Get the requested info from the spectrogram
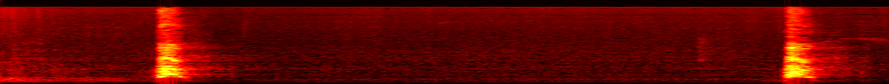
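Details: Neighbour's dogs taunting another dog from across a stockade fence, digging under it to get through; two loud, sharp single barks about four seconds apart, with a low rumbling growl at the start and quiet between.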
